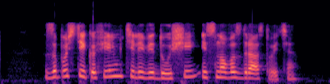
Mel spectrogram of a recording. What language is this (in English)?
Russian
